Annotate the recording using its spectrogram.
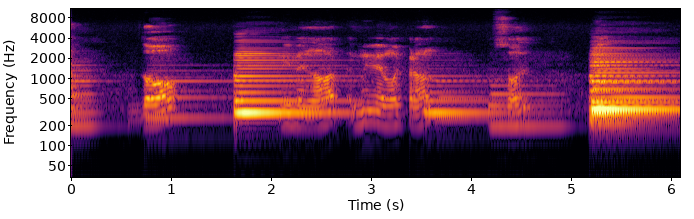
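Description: Electronic keyboard on a piano sound playing chords in B-flat major: three chords struck about a second in, near two seconds and about five seconds in, each held and fading slowly.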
